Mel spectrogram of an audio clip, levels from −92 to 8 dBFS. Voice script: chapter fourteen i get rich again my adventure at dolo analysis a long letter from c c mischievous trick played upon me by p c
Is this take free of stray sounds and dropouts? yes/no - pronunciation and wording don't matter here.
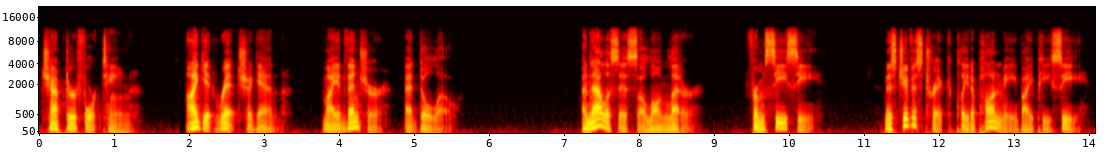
yes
